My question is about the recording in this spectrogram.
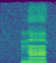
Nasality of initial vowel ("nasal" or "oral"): nasal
